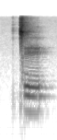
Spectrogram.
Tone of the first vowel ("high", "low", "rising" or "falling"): high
